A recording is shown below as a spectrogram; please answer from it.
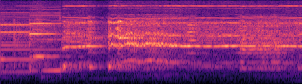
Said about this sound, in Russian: тут зато есть всякие петухи, я даже не поняла, кто это. Наверное, собака. Кошка.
